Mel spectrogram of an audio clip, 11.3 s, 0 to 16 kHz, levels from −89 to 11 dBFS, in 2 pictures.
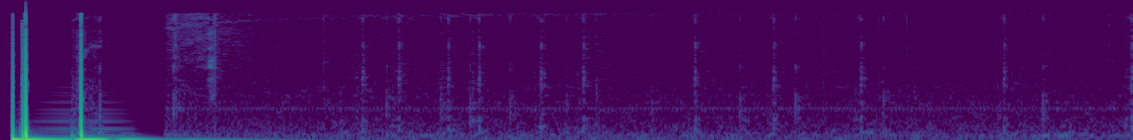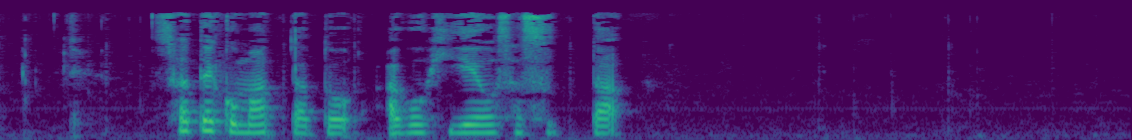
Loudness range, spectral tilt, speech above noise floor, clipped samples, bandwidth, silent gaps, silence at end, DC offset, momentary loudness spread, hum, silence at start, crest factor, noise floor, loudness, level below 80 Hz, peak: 9 LU; -4 dB/octave; 44 dB; under 0.1%; 13 kHz; none; 2.55 s; under 0.1%; 26 LU; none; 0.05 s; 30 dB; -69 dBFS; -26 LUFS; -44 dBFS; 0 dBFS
